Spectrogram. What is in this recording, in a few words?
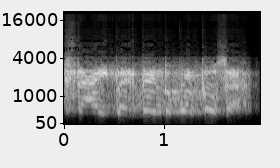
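Italian tank damaged mood med, speech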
